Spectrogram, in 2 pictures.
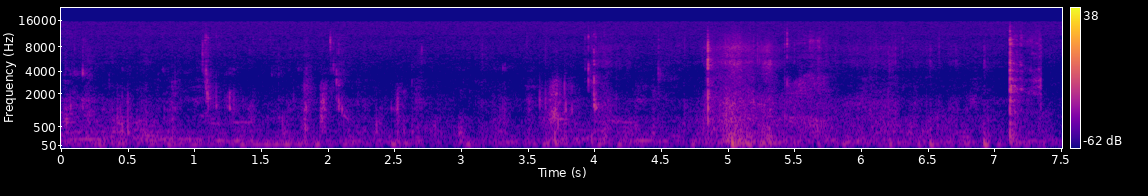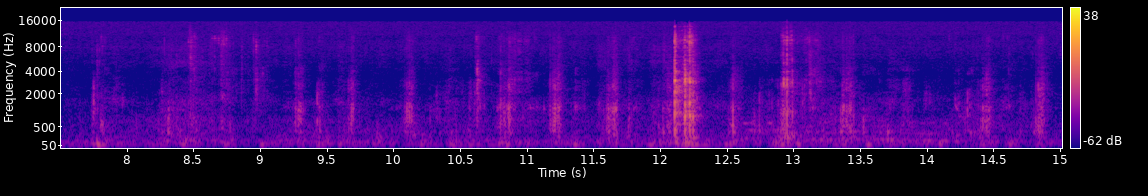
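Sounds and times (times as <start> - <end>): chewing with crunches: 0.0 - 4.6, 7.8 - 15.0
cutlery scraping on steel plate: 12.1 - 12.4.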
